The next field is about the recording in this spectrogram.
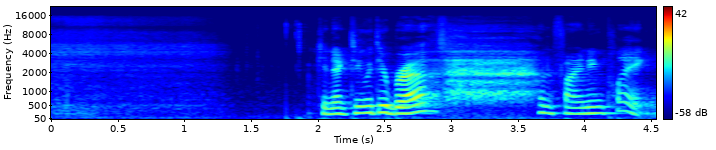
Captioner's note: inhales deeply; exhales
